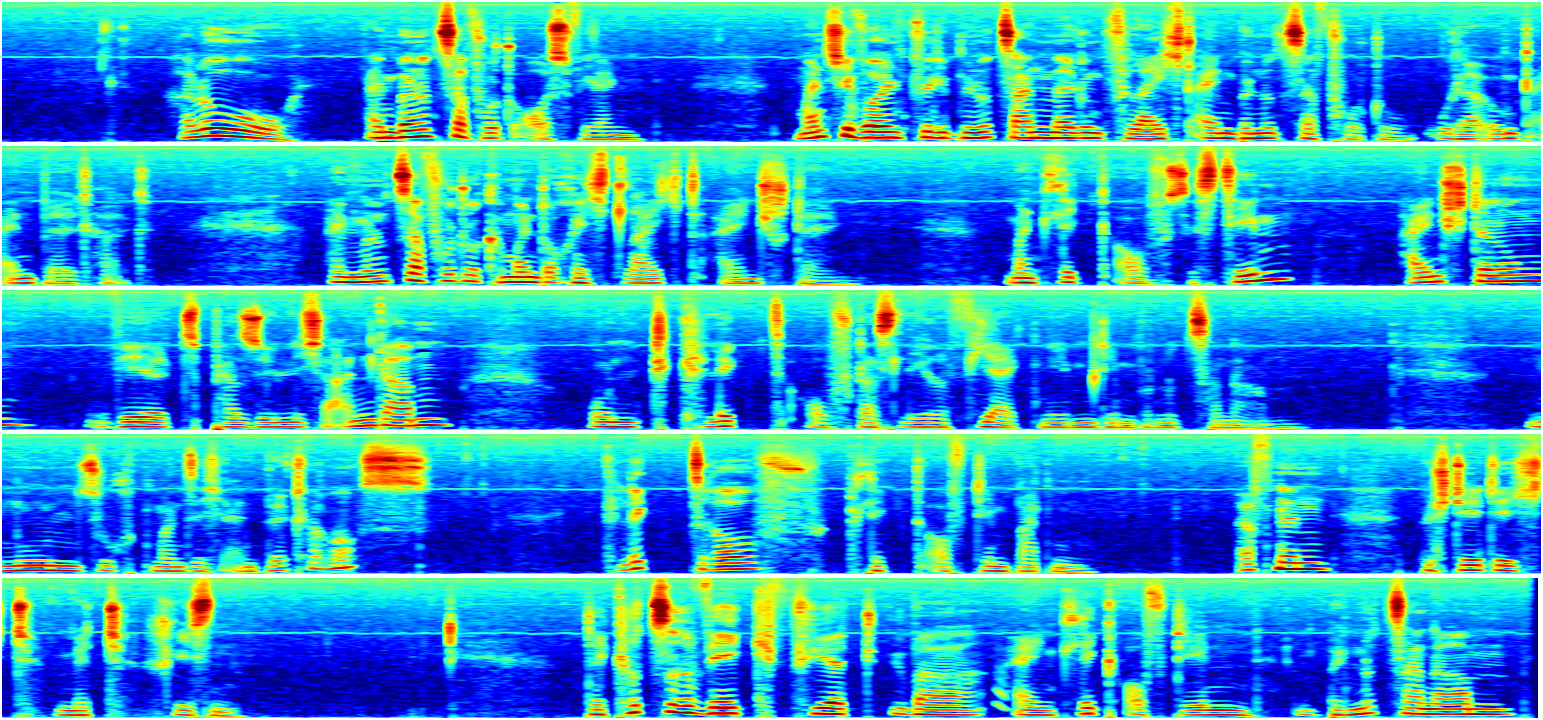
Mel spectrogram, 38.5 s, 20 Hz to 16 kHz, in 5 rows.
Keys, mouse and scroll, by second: 13.2 click, 17.0 click, 18.6-19.8 drag, 20.1 click, 21.8-23.3 drag, 25.6 click, 28.6 click, 31.2 click.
